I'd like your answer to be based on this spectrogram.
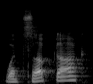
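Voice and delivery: a light attempt at the cartoon rabbit's catchphrase; Bugs Bunny impression. Streamer trying the rabbit's catchphrase for viewers, lightly voiced. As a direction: toss off the rabbit's greeting, barely changed. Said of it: "That's my Bugs Bunny impression".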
